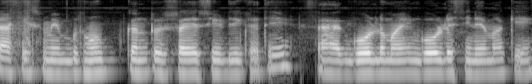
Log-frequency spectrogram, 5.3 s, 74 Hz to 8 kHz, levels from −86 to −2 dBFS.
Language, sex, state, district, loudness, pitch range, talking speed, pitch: Chhattisgarhi, male, Chhattisgarh, Rajnandgaon, -20 LUFS, 140-145 Hz, 155 wpm, 140 Hz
